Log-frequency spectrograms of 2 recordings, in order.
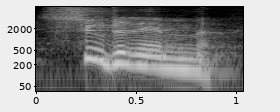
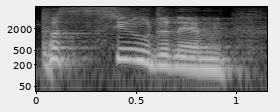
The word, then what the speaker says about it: pseudonym: you got that 15 pseudonym yes that's silent p pseudonym so it is p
